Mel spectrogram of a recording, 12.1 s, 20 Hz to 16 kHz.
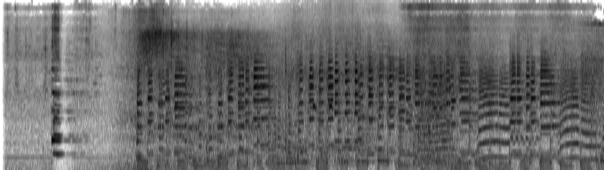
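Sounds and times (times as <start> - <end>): railway horn blast: 0.9 - 2.0, 2.6 - 12.0
music with steady beat: 4.5 - 12.0.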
